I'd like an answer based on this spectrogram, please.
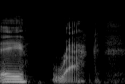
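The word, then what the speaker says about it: Arrak: is the breath of a r r a k that's how you spell it it's a rack and it is a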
